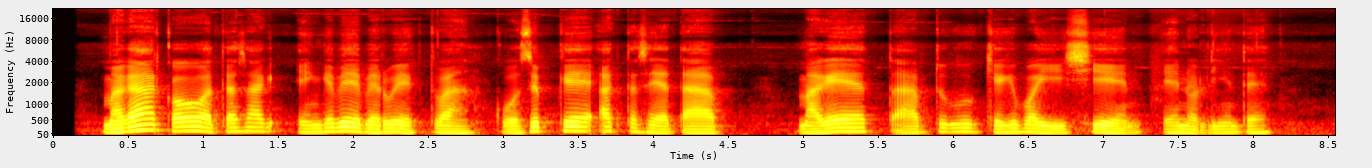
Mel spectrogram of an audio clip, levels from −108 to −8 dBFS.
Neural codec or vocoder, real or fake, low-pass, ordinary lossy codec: none; real; none; none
